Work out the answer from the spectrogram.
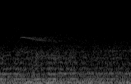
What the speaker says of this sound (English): Watch these bees here.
